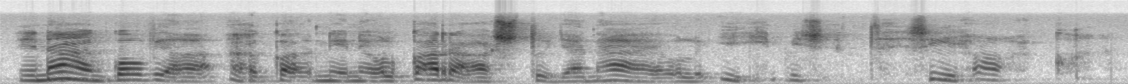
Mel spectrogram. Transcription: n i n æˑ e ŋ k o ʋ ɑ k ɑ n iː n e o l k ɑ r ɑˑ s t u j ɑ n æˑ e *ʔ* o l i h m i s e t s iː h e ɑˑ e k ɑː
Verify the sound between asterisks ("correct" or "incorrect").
correct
